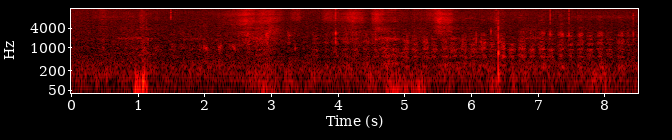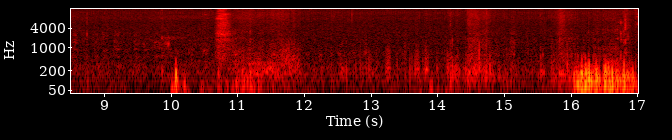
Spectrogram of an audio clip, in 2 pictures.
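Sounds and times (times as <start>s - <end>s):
dog panting: 1.1s - 11.0s.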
